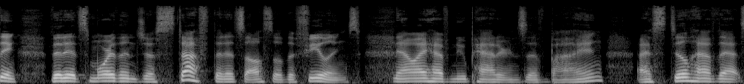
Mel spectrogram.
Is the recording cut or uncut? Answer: cut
